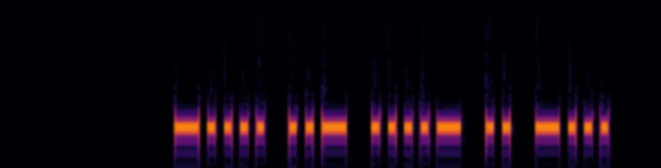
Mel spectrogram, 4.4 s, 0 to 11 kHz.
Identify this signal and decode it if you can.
Morse code, heard as a keyed tone, about 22 wpm, 700 Hz. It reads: 6U4IB
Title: Five Challenging Letter-Number Combinations 22wpm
